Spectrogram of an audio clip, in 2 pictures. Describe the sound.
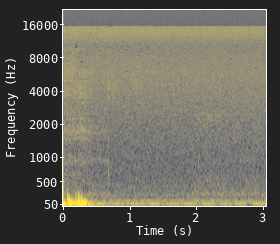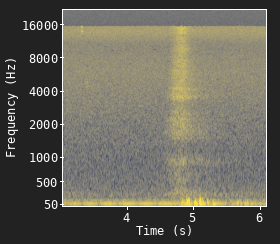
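Slow, deep breathing: two faint, low, airy breaths about five seconds apart, with quiet hiss in the gap between them.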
